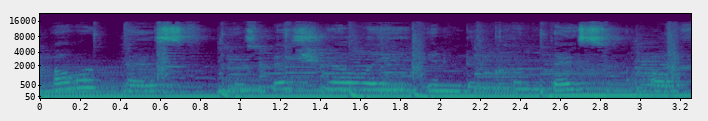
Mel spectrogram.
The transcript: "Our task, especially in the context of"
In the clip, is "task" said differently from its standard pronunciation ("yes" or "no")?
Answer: yes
